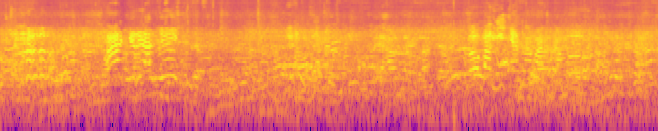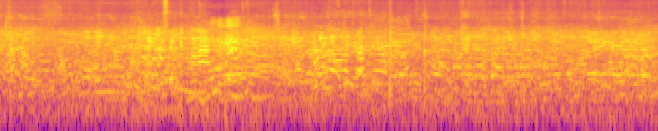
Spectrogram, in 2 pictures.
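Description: A crowd of men and women chatters loudly close by, outdoors.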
